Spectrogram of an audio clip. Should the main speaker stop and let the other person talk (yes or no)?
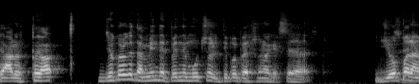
no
